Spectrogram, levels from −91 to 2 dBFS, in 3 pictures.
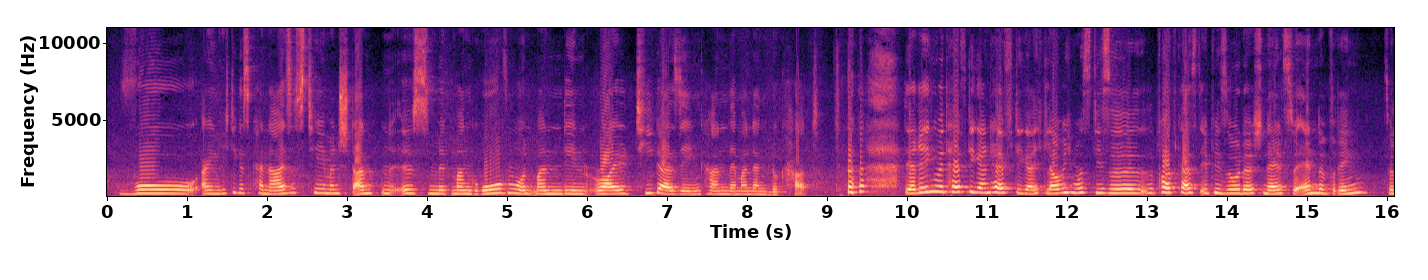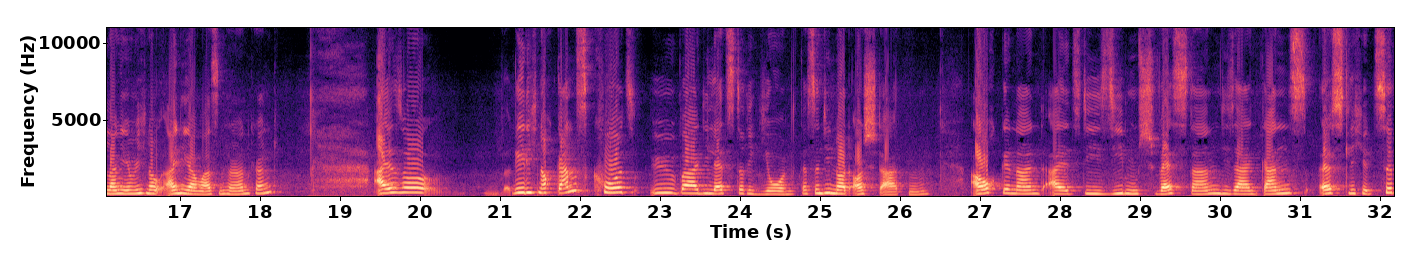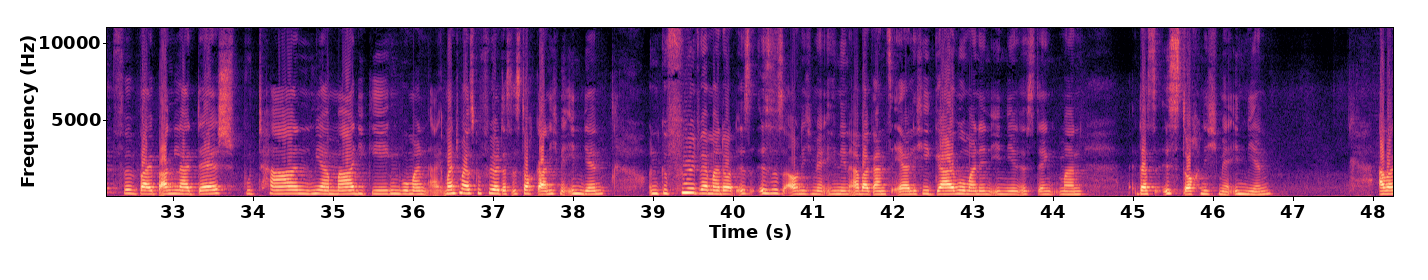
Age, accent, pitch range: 30-49, German, 215-255 Hz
